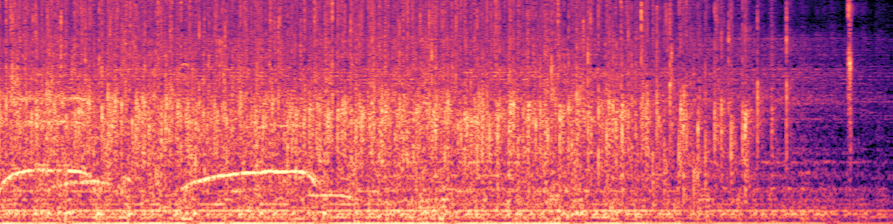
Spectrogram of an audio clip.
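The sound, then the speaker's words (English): A theater audience at a comedy show applauding steadily as comedian Alex Cole is introduced, with scattered cheers and whoops rising above the dense clapping, loud and sustained before gradually thinning out at the end. “Give it up for Alex.”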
